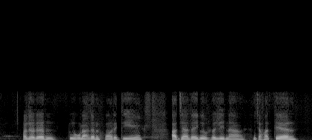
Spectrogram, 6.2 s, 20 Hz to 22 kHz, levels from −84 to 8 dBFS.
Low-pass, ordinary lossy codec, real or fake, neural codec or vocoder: none; none; fake; codec, 16 kHz, 0.5 kbps, FunCodec, trained on Chinese and English, 25 frames a second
